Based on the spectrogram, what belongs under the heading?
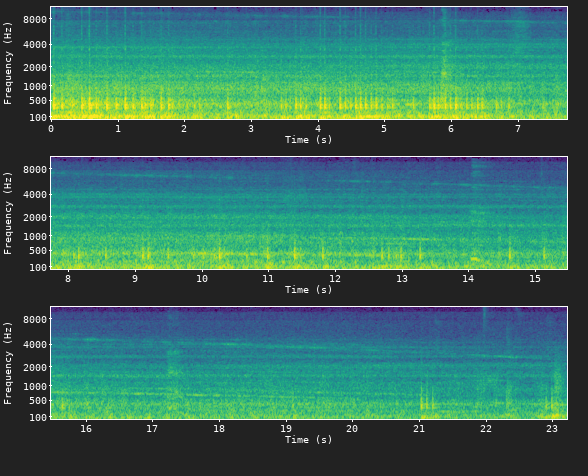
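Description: Electric commuter train heard from inside the car, running and slowing down. Its running noise fades steadily, several faint motor whines slide down in pitch as it brakes, and a few wheel clacks sound over rail joints.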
